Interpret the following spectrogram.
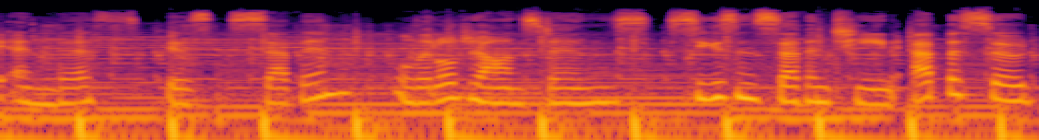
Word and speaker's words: Johnston: We have to give a shout out to the Trent Johnson because Johnston, I'm sorry, Johnston with a T.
